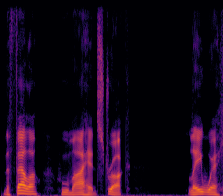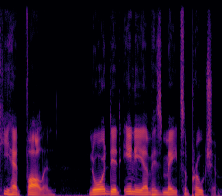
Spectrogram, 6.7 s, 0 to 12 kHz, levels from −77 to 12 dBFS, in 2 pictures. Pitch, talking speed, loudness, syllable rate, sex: 125 Hz, 170 wpm, -20 LUFS, 5.1 syllables/s, male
